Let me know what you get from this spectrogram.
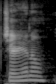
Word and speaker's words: Trayanum: Is it Trayanum? Chip Trayanum? – Yeah, Trayanum. – Trayanum, okay. I was putting too much... – Too much emphasis on the wrong syllable.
